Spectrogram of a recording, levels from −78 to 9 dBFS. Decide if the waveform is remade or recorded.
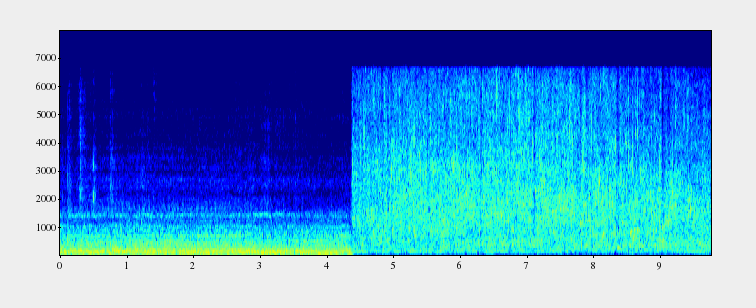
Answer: remade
